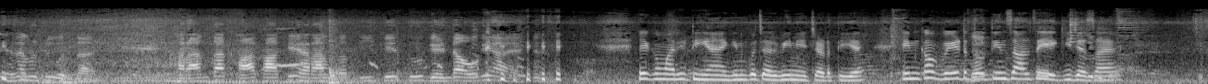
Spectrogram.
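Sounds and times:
voices talking: 0:00.0 - 0:11.8
car passing by: 0:00.3 - 0:05.0.

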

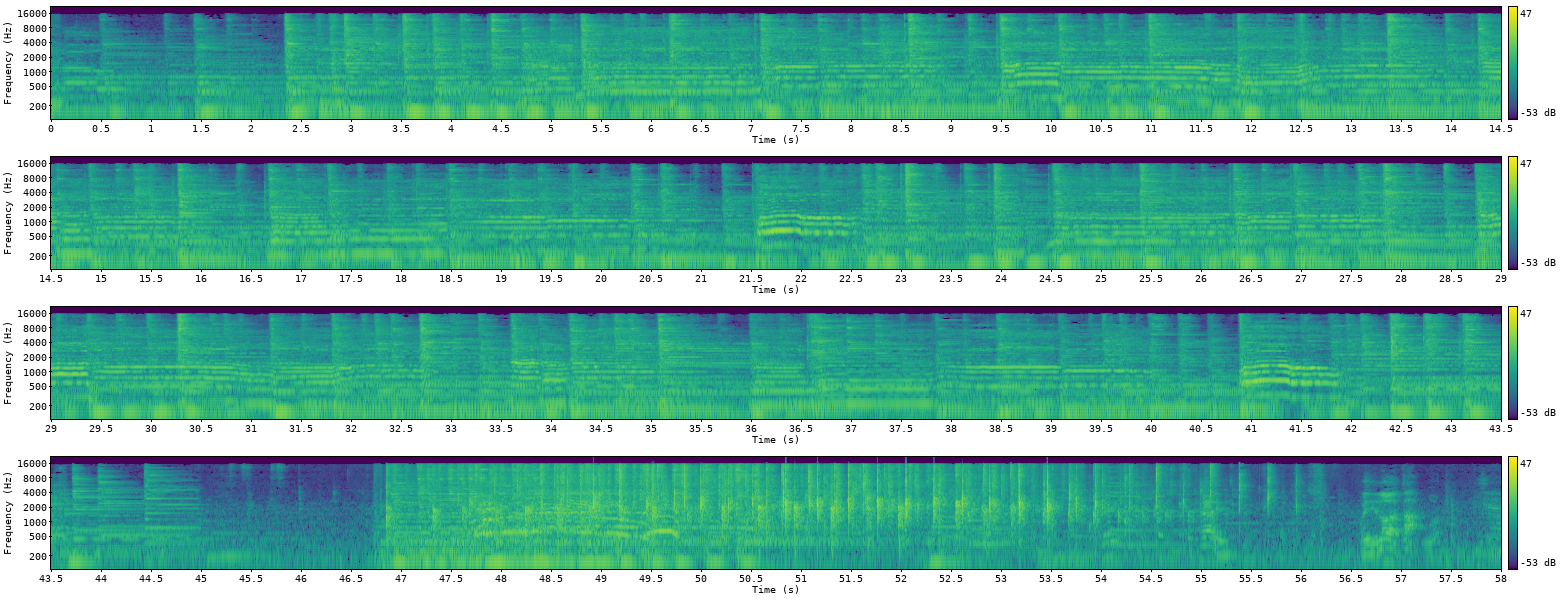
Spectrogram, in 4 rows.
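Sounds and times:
man singing: 0:00.0 - 0:01.2, 0:04.1 - 0:23.2, 0:24.2 - 0:42.4
acoustic guitar strumming: 0:00.0 - 0:56.6.

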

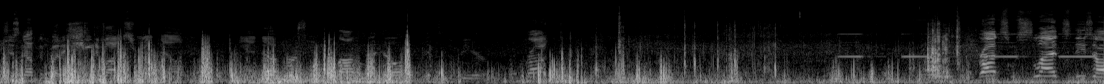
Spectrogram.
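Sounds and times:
high-pitched electronic beep: 0:08.4 - 0:11.0.

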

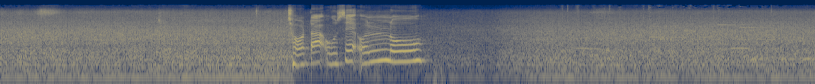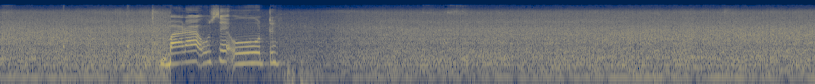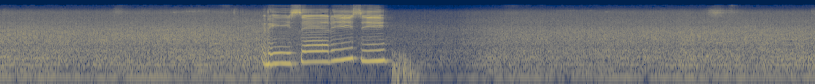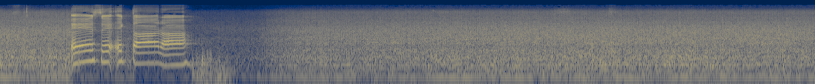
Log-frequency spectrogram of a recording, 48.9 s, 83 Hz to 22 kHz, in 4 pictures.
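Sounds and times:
steady rushing noise: 0:00.0 - 0:29.3, 0:30.2 - 0:38.7.

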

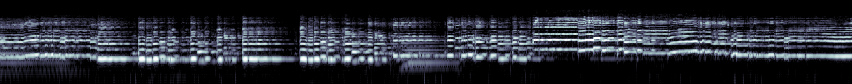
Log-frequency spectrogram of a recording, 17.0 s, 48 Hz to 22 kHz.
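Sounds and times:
violin melody: 0:00.0 - 0:17.0.

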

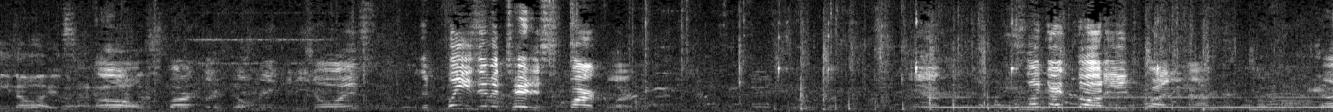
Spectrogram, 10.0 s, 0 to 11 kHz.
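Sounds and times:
street crowd: 0:00.0 - 0:10.0.

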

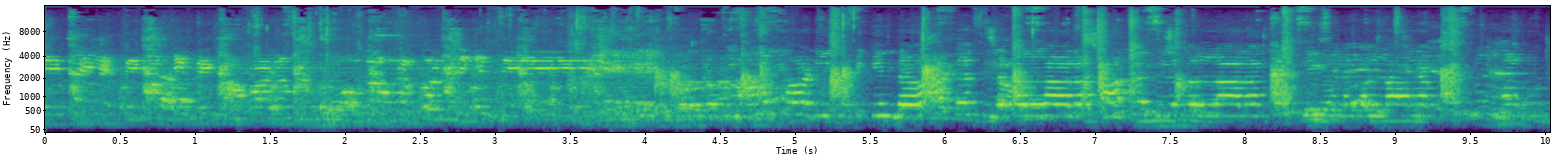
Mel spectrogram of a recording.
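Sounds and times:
voices: 0:00.0 - 0:10.0.

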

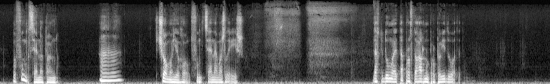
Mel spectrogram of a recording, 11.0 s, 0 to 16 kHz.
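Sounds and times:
woman breathing through nose: 0:05.3 - 0:07.2.

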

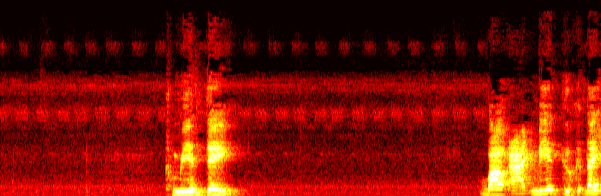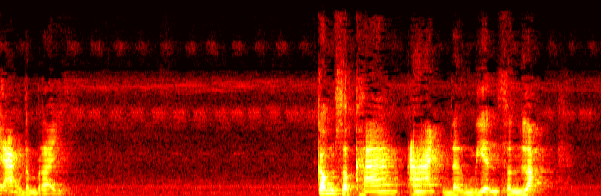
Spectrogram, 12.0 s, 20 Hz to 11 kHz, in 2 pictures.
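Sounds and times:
crickets trilling: 0:00.0 - 0:12.0
man speaking: 0:01.7 - 0:02.5, 0:04.8 - 0:06.8, 0:09.2 - 0:11.6.

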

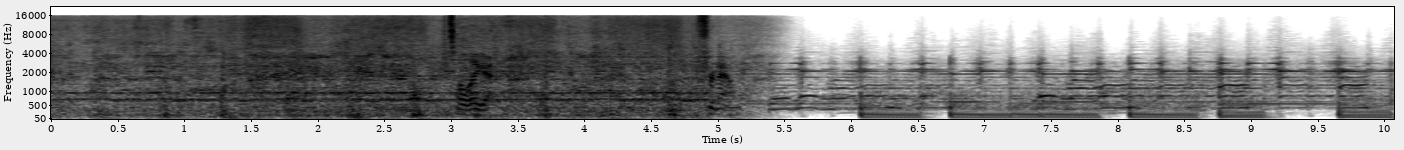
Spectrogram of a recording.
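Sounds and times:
person's voice: 0:03.0 - 0:03.4, 0:04.9 - 0:05.3
background music with plucked notes: 0:05.4 - 0:10.0.

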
